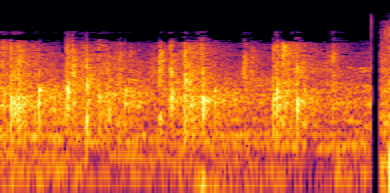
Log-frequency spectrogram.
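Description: A run of irregular sharp knocks and taps over a steady background noise.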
